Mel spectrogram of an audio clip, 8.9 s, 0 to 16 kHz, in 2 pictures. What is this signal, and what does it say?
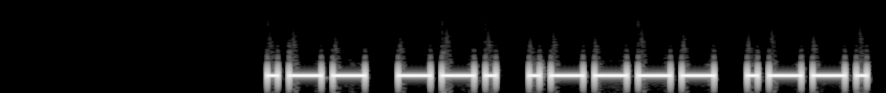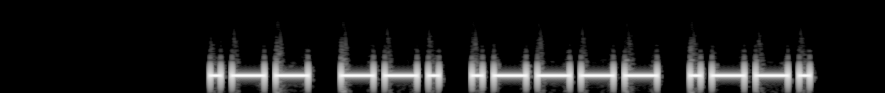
Morse code, heard as a keyed tone, about 22 wpm, 700 Hz. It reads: WG1P WG1P
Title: USA Call Signs - 4 Characters - Repeated 2x - 22wpm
